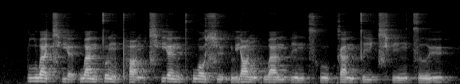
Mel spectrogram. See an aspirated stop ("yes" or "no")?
yes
